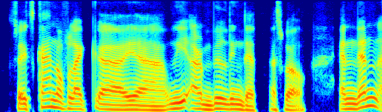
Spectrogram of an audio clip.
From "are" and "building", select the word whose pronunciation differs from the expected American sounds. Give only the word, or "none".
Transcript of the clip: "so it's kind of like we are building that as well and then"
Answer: none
